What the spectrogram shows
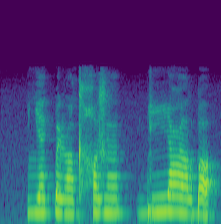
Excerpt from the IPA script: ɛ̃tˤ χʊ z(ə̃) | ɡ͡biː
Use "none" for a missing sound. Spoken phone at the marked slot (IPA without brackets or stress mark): ə̃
